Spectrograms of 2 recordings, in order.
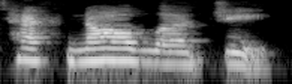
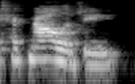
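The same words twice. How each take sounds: First: The word is said slowly, syllable by syllable. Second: The word is said at normal, quick speed. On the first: "if you really break it down" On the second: "if we just say technology"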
